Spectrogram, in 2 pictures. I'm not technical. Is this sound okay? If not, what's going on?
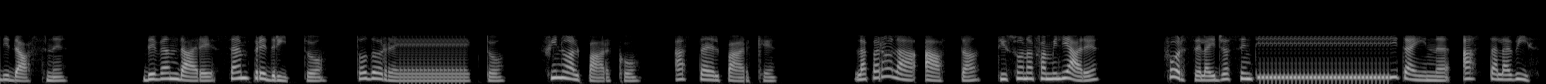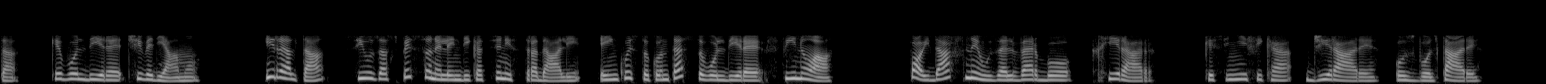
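No, there are two kinds of problem here.

A system hang loop happens twice, from 4.0 to 4.68 s and from 12.6 to 13.92 s. The computer briefly froze while the sound hardware kept replaying the same 40 ms snippet, about 25 times a second, so you hear a rattling buzz. Afterwards the speech carries on with little or nothing missing.

There's also packet loss filled with silence at 7.44 s and 27.68 s. A 20 ms chunk of the speech never arrived, and the gap was filled with silence. You hear a tiny hole with hard edges.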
